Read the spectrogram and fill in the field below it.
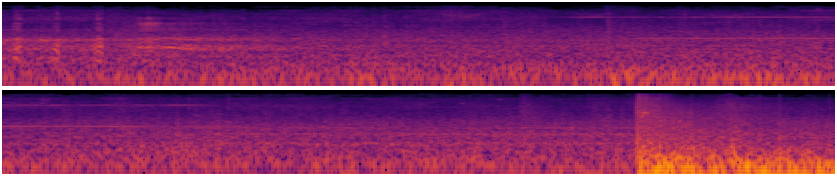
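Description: A war-machine combat video game keeps a low rumbling background, then a sudden loud explosion bursts near the end and lingers in a heavy roar.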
